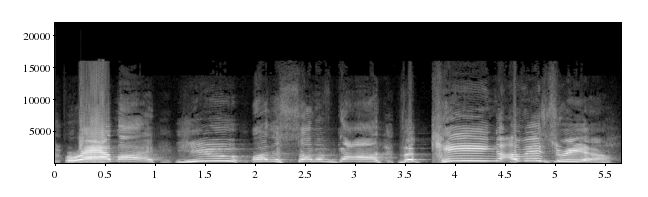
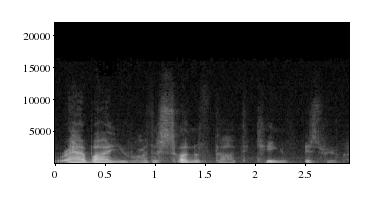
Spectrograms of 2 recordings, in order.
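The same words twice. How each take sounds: First: Loud, slow, high exclamation; shouted praise. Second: Much softer and lower, a hushed confession; quiet awe. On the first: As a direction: cry it out to the whole room. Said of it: "he cried out, he shouted". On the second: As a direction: breathe it like a private confession. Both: Acted.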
